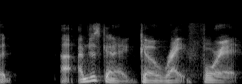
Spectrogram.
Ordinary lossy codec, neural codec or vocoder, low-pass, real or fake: Opus, 16 kbps; none; 7.2 kHz; real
